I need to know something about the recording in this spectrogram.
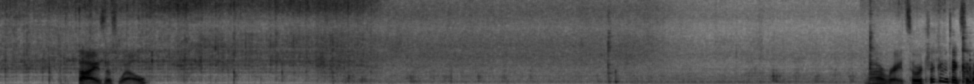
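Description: A spatula scrapes and stirs in a metal pan.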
